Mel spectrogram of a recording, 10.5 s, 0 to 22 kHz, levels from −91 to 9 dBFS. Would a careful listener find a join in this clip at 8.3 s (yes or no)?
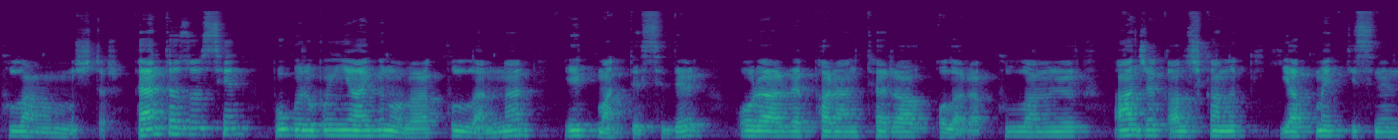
yes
